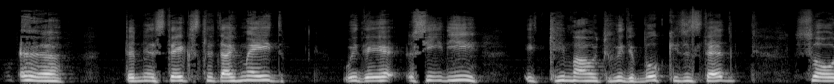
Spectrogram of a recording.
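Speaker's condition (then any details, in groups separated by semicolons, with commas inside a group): Cerebral palsy, severe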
